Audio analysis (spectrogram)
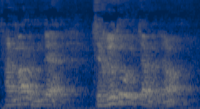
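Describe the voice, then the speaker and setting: A man's voice: fairly high pitch, lively intonation, fast, darkish tone. A man who teaches Buddhist scripture as a monk, in a jokey, conversational way that is full of tag questions. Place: lecture room with a live audience. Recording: echoey room from far off, faint hiss.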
